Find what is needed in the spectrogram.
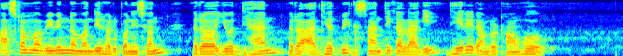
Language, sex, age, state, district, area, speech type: Nepali, male, 18-30, West Bengal, Darjeeling, rural, read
